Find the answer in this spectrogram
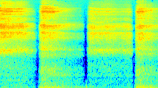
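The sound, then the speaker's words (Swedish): Loud deep breathing demonstrated by a person as if running the Göteborgsvarvet race with full lung capacity: heavy, airy inhales and exhales in a steady rhythm, about three breath cycles separated by brief pauses, with no talking. “så springer du Göteborgsvarvet och andas”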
